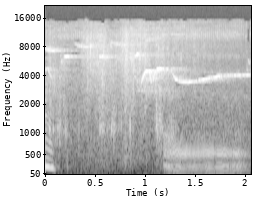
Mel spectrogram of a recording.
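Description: A faint low growl, with a thin high whistling tone that starts about a second in, dips slightly and then holds steady.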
